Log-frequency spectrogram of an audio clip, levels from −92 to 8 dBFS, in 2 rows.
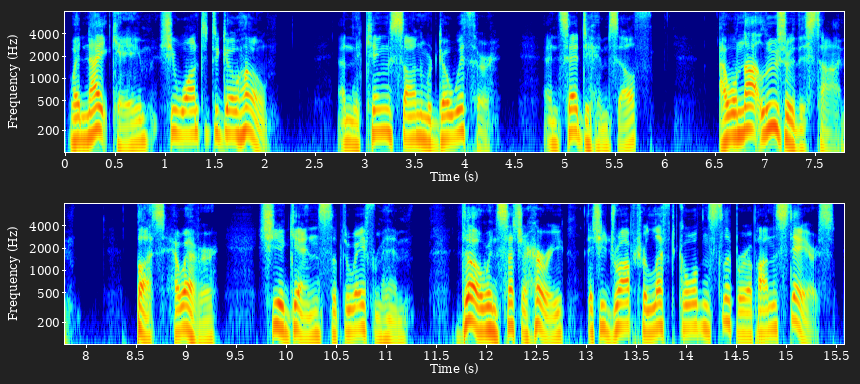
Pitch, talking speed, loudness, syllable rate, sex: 145 Hz, 190 wpm, -20 LUFS, 5.1 syllables/s, male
